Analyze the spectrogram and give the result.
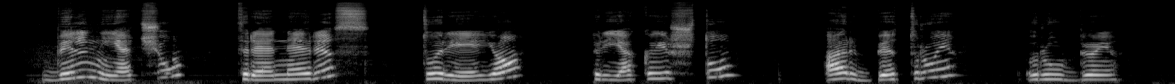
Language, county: Lithuanian, Vilnius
